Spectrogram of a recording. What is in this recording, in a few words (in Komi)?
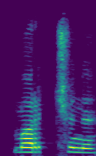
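"мӧрччыны", Komi, female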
